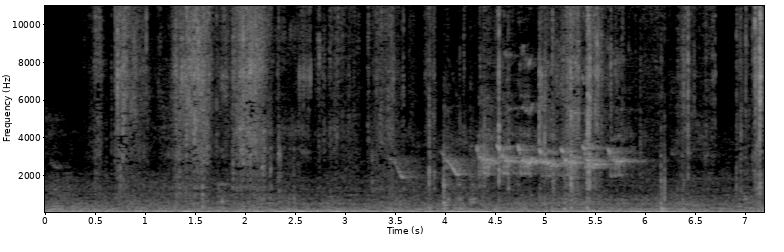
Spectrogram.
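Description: Soft rubbing and rustling as a cat rubs its head and body against a wooden post, over a low steady rumble. A small bird chirps in the background from about three and a half to six seconds in.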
